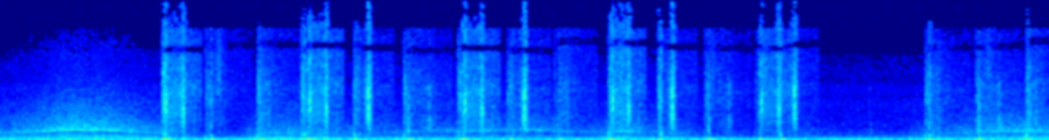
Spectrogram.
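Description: Footsteps thud steadily across a floor.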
